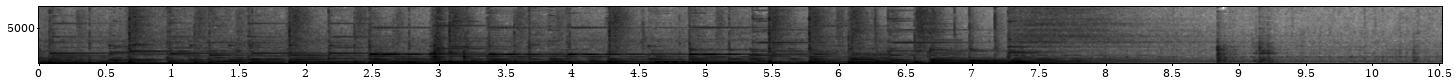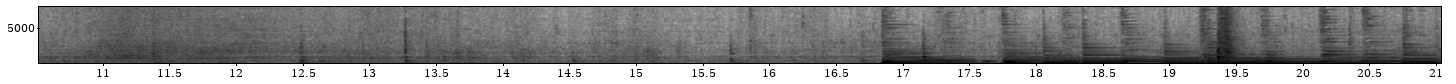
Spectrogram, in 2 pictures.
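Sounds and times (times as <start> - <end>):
vegetables sizzling in a pot: 0.0 - 6.4, 7.3 - 21.0
background music: 0.0 - 8.9.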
